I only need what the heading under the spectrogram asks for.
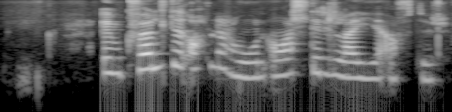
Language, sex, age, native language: Icelandic, female, 15, Icelandic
